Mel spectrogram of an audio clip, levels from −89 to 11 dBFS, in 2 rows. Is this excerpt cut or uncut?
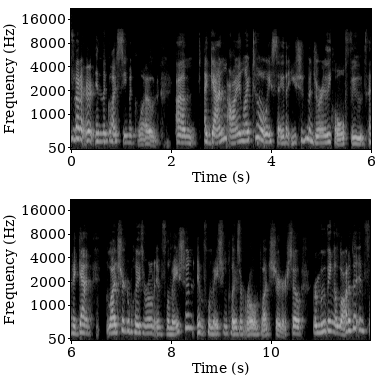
cut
